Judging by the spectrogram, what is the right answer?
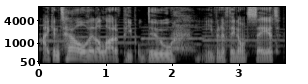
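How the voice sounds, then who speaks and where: An actor voicing an earnest, slightly nervous furry swindler-writer who confides hesitantly in a visual novel game. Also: male voice, medium pitch, fairly quick, faint music behind, lightly acted. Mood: sincere, hesitant.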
